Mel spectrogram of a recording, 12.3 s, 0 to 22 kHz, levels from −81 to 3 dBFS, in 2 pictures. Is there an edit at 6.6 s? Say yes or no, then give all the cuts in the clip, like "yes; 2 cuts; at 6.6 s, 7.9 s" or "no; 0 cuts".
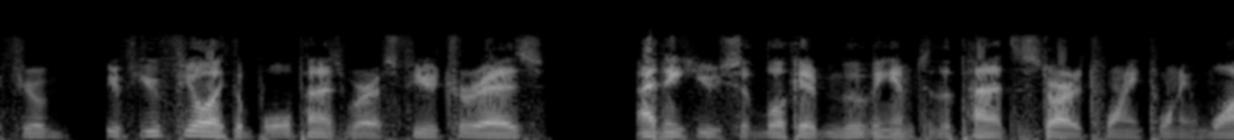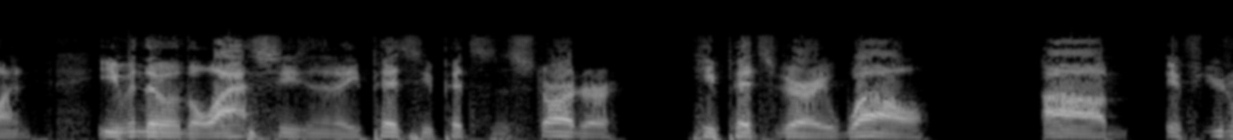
no; 0 cuts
